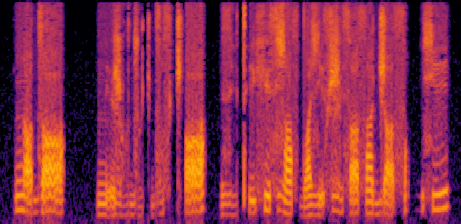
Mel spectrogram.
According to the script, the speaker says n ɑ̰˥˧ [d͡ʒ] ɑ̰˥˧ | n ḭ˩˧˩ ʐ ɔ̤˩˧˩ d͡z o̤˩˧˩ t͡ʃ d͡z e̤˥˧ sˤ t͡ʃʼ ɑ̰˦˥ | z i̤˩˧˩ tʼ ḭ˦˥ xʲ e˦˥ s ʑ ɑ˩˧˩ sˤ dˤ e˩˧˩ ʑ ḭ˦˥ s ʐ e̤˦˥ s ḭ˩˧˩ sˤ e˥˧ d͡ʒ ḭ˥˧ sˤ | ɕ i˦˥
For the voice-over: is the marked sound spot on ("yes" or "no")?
no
